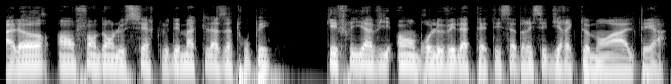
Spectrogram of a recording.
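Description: A man's voice: mid-range voice, fairly even intonation, moderate pace, a little mellow, no echo, studio quality. A man narrating a novel as an audiobook, reading with voices for each character.

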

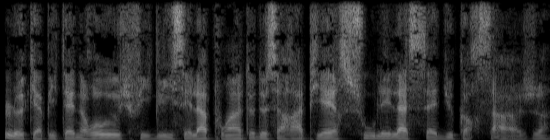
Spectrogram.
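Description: Casting: male audiobook narrator, measured and expressive, dead-dry studio sound. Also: lowish voice, no room sound. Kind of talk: scripted narration.

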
